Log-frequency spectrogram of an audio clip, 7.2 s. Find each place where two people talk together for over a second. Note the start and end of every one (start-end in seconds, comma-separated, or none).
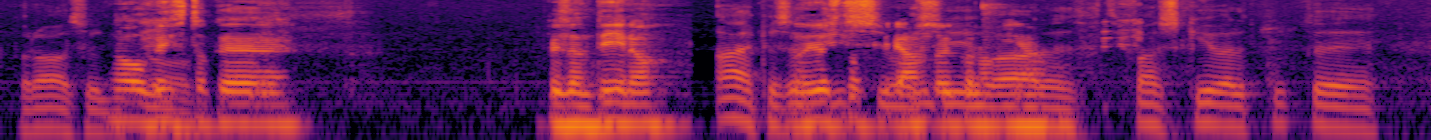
3.9-5.2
